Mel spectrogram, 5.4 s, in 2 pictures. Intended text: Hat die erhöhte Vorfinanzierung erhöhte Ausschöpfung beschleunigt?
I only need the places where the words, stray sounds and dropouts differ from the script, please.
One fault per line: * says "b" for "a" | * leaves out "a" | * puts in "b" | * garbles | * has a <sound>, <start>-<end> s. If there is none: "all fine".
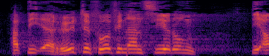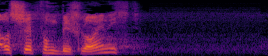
* says "die" for "erhöhte"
